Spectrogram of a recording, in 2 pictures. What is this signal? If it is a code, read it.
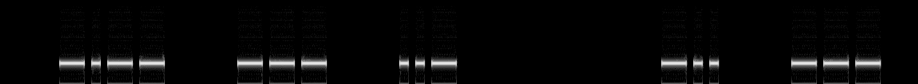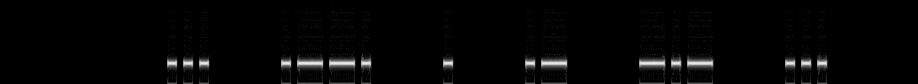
Morse code, heard as a keyed tone, about 15 wpm, spaced as for 8 wpm, 1000 Hz. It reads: YOU DO SPEAKS
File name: qotdfiles / 8wpm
